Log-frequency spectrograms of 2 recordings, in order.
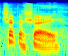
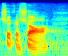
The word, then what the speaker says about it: Chickasha: 2005 textbook, and I pronounced it wrong, it's Chickasha, not Chickasha, Chickasha, Oklahoma.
